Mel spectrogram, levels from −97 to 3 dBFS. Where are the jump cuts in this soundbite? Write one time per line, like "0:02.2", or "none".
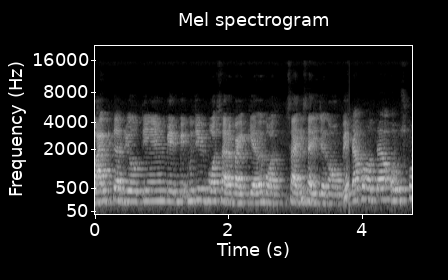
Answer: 0:03.8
